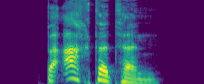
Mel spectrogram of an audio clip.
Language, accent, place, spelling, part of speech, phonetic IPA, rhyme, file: German, Germany, Berlin, beachteten, adjective / verb, [bəˈʔaxtətn̩], -axtətn̩, De-beachteten.ogg
- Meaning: inflection of beachten: 1. first/third-person plural preterite 2. first/third-person plural subjunctive II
